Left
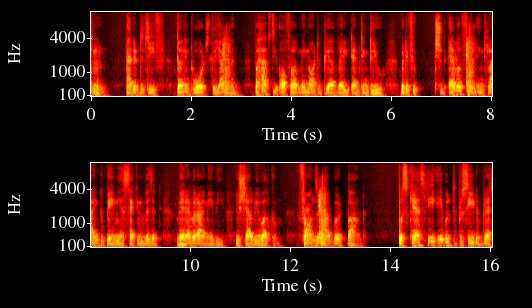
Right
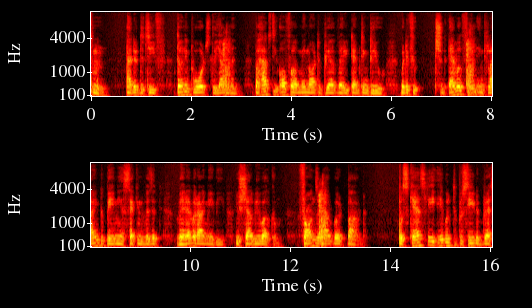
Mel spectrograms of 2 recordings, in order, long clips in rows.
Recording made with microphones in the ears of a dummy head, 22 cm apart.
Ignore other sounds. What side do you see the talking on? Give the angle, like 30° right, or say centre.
20° left.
